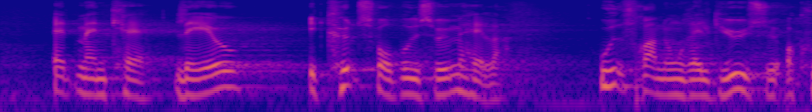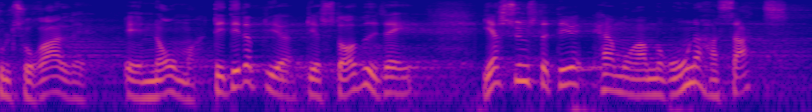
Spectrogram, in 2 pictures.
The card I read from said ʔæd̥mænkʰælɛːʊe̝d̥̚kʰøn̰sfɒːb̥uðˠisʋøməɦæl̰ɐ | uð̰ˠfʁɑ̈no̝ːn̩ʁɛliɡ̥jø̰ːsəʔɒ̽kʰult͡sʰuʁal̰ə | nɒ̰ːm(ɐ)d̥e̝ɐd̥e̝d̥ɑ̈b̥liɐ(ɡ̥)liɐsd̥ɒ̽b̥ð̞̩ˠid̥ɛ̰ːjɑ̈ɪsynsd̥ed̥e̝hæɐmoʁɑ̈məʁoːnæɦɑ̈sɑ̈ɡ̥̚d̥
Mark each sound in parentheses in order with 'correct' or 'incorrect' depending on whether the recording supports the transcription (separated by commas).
correct, incorrect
